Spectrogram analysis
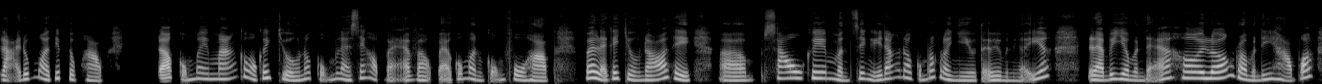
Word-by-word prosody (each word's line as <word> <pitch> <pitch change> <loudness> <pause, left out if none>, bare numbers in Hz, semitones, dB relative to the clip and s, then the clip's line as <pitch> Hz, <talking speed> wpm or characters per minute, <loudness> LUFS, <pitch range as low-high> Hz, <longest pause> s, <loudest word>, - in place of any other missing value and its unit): Lại, 210 - -1
đúng 245 +7 -1
rồi, 245 -8 +1
tiếp 285 +6 -3
tục 230 -3 -1
học. 180 -3 -3 0.5
Đó, 145 +2 +6
cũng 215 - -3
may 260 -1 -1
mắn, 245 +3 0
có 345 - -2
một - - +2
cái 295 +2 +1
trường 195 -9 0
nó 260 - -1
cũng 245 -4 -7
là 245 -5 0
xét 300 +8 -4
học 300 - -3
bạ - - -3
và 195 - +2
học 190 - -2
bạ - - -1
của - - -2
mình 250 -7 -2
cũng 215 - -6
phù 225 -4 0
hợp. 175 -3 +3 0.3
Với 295 0 +6
lại - - +3
cái 275 - +2
trường 215 -7 -2
đó 210 +8 +3
thì, 220 -8 +2 0.3
ờ, 185 0 +1 0.2
sau 290 +1 +2
khi 290 0 +2
mình 215 -9 -2
suy 270 - -2
nghĩ 205 -4 -1
đắn 275 +7 -2
đo 300 -3 0
cũng 210 -4 -7
rất 325 +6 -2
là 250 -6 +1
nhiều, 185 -2 -2
tại - - -3
vì 200 +1 +2
mình 180 -2 -6
nghĩ 245 - -1
á, 335 - +3 0.4
là 205 -2 +5
bây 235 +5 0
giờ 235 -2 +4
mình 190 -3 -3
đã 275 +8 0
hơi 290 -1 +4
lớn 285 +4 +5
rồi 250 -5 +4
mình 195 -1 -3
đi 230 +4 0
học 240 -9 -2
á, 310 - +5
240 Hz, 285 wpm, -23 LUFS, 195-280 Hz, 0.5 s, Đó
